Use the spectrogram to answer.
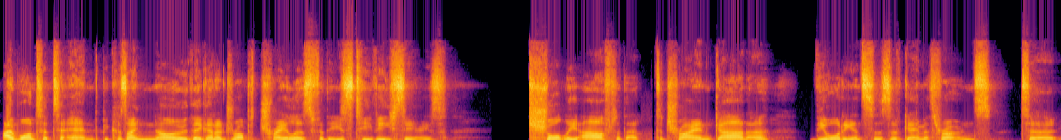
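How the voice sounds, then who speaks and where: A man's voice: medium pitch, fairly bright tone. A man co-hosting a casual gaming podcast, rambling with lots of ums and the odd swear. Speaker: podcast co-host.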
